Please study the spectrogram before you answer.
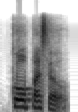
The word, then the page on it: corpuscle: Indian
